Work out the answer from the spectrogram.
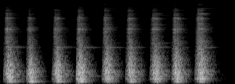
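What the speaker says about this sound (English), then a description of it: "use a hammer" A hammer taps glued leather edges eight times in an even, quick rhythm, each strike sharp, close and clear with silence between.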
